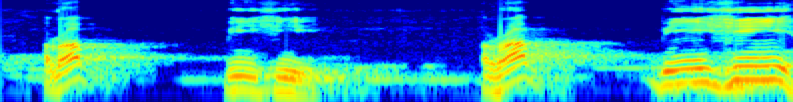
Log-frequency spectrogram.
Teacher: ro enggak boleh bergetar lebih dari dua getaran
